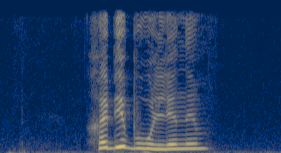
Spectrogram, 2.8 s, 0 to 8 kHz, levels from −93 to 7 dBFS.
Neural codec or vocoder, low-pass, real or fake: none; 7.2 kHz; real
